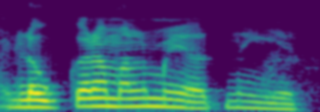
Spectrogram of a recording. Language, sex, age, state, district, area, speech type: Marathi, female, 45-60, Maharashtra, Sangli, urban, spontaneous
